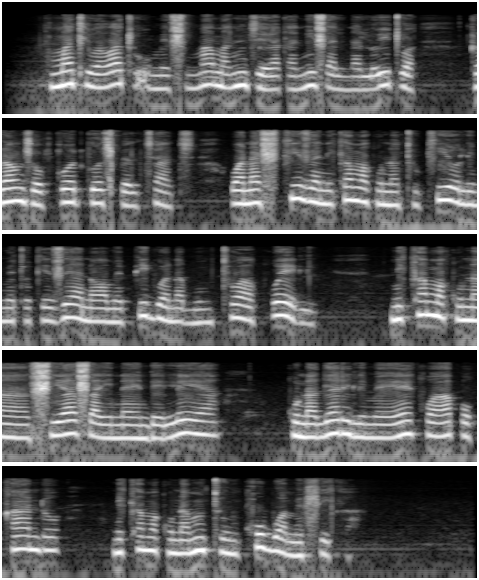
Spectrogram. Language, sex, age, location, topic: Swahili, female, 25-35, Mombasa, government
